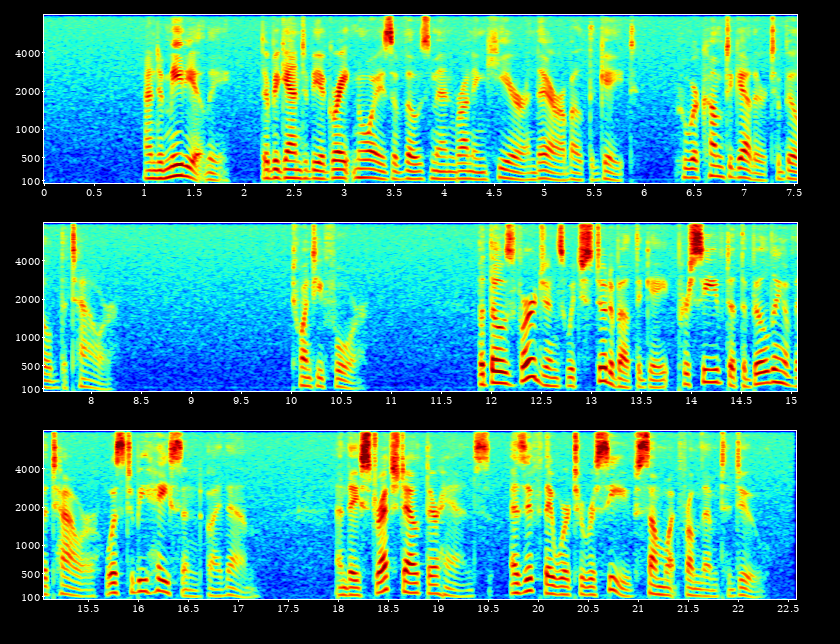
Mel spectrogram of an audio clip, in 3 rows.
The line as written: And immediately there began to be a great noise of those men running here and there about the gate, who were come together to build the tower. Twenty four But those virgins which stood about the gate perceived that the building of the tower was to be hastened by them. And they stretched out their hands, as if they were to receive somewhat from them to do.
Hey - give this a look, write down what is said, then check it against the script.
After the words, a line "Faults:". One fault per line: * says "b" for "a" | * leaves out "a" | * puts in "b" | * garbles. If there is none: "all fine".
And immediately there began to be a great noise of those men running here and there about the gate, who were come together to build the tower. Twenty four But those virgins which stood about the gate perceived that the building of the tower was to be hastened by them. And they stretched out their hands, as if they were to receive somewhat from them to do.
Faults:
all fine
